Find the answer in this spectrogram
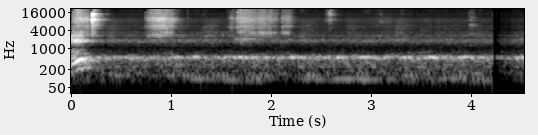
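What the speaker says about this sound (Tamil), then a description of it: "இந்த மாதிரி எல்லாத்தையும் நம்ம சீவி எடுத்துக்கலாங்க." Carrots scraped with a hand peeler, a steady close rasping that runs almost without a break for several seconds and cuts off briefly near the end.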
